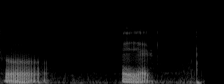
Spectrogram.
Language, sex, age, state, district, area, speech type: Bengali, male, 18-30, West Bengal, Murshidabad, urban, spontaneous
